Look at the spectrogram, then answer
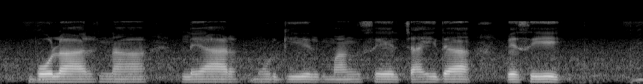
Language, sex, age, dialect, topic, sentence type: Bengali, male, 18-24, Western, agriculture, question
